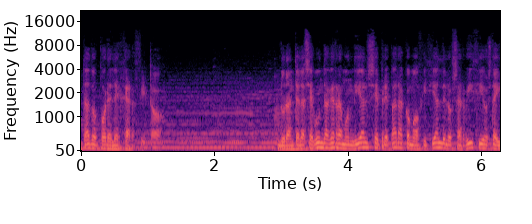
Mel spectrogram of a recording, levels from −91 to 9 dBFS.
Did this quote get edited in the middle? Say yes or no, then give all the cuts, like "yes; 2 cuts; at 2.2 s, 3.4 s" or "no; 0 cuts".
yes; 1 cut; at 1.7 s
